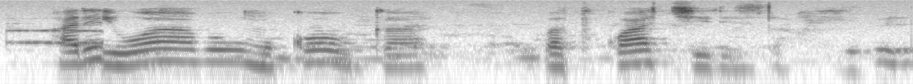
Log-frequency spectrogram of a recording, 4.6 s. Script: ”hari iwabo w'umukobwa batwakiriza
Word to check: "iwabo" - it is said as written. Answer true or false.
true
